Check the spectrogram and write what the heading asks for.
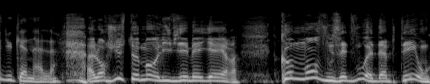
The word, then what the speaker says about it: Meier: Eh bien, on en parle ce matin avec Olivier Meillet. Est-ce que je prononce bien ? Pas tout à fait, c'est Olivier Meyer. Meyer.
